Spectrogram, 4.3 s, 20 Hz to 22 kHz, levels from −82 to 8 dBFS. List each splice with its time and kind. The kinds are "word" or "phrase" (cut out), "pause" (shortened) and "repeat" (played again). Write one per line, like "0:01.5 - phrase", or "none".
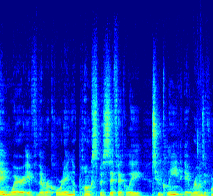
0:01.5 - word
0:03.0 - word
